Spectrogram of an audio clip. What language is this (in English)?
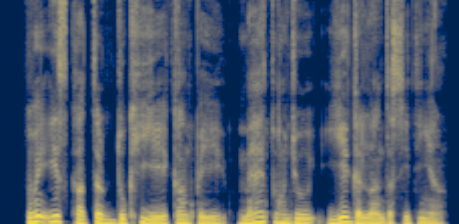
Bilaspuri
